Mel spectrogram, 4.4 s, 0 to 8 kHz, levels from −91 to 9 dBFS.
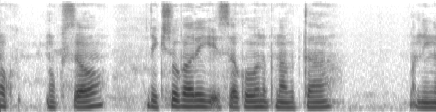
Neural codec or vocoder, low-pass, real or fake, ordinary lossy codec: codec, 16 kHz, 4 kbps, FunCodec, trained on Chinese and English, 50 frames a second; 7.2 kHz; fake; AAC, 48 kbps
